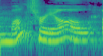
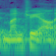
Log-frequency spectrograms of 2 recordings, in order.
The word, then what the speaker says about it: Montreal: I also, it's so refreshing to hear someone pronounce it Montreal and not Montreal. – Yeah. – Literally, every time anyone says it in the show, they say Montreal.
